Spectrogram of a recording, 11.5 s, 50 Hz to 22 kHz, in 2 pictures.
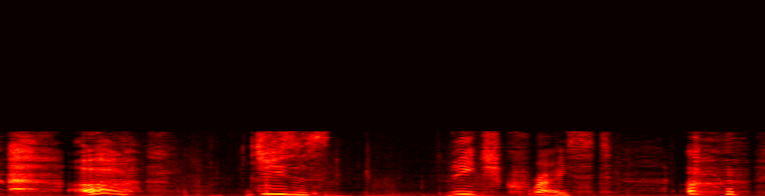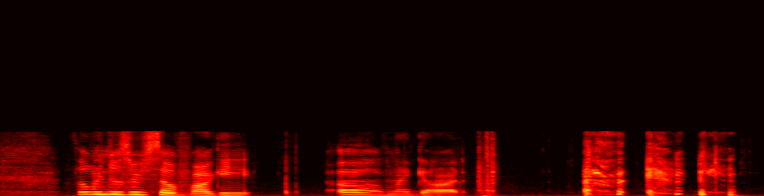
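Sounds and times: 
speech: 2.0s - 2.6s, 3.4s - 4.6s, 5.4s - 5.7s, 6.3s - 7.7s, 8.3s - 9.4s
harsh coughs with double bursts: 10.1s - 11.3s.

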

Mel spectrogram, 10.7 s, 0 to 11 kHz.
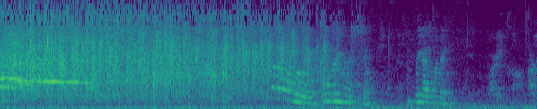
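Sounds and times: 
audience applause: 0.0s - 6.9s.

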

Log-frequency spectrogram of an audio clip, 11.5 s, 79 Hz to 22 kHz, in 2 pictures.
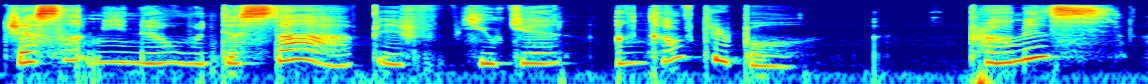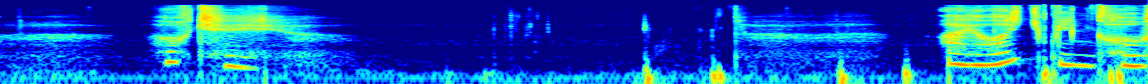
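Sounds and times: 
speech: 0.0s - 4.0s, 4.8s - 5.6s, 6.5s - 7.2s, 10.4s - 11.4s
faint hum: 0.0s - 11.4s
heartbeat thumps: 8.9s - 11.4s.

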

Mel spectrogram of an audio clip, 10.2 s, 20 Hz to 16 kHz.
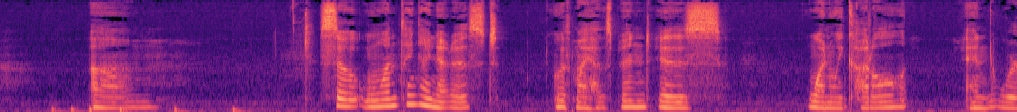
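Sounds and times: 
heartbeat thumps: 0.4s - 2.6s
speech: 0.9s - 1.7s, 3.2s - 7.3s, 8.1s - 10.1s.

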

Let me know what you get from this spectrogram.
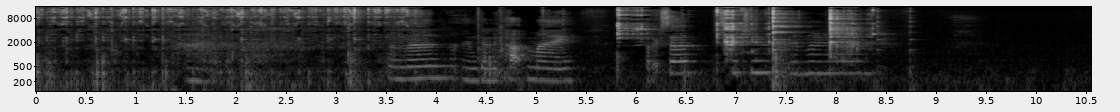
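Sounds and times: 
fork whisking ingredients with salt in a dish: 0.0s - 3.9s, 5.8s - 8.6s
speech: 3.7s - 5.5s, 6.1s - 8.5s.

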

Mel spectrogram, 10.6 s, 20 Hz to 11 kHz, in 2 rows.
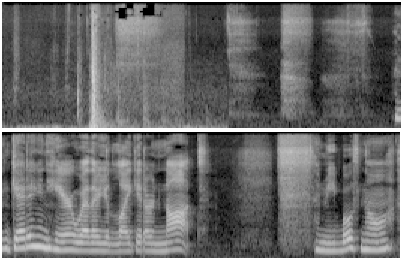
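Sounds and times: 
rattling rustle: 0.0s - 3.0s
door slamming shut: 1.0s - 2.5s
speech: 5.4s - 8.0s, 9.5s - 10.6s.

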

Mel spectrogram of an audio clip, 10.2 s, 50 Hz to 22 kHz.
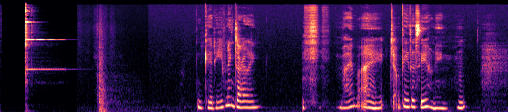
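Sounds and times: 
counter bell tapped at a confectionery shop counter: 0.5s - 1.4s
low rustling: 1.6s - 3.1s
soft thump: 1.9s - 2.7s
speech: 3.9s - 5.3s, 6.0s - 9.8s.

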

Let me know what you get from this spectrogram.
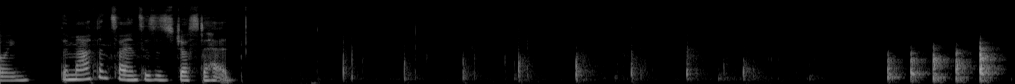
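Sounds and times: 
speech: 0.0s - 2.5s
footsteps: 2.8s - 8.6s
loud sharp knocks on a door: 8.9s - 10.1s.

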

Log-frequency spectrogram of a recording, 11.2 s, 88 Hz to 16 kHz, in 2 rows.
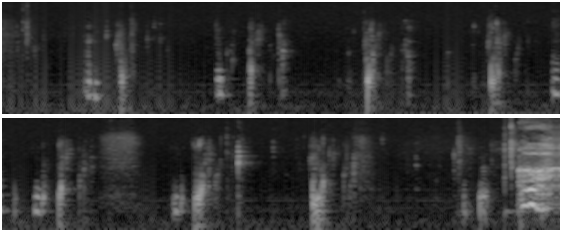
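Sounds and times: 
person gulping down a bottle of water: 0.2s - 4.2s, 4.8s - 6.6s, 7.3s - 9.4s, 10.1s - 11.0s
speech: 0.9s - 1.4s, 2.2s - 2.4s.

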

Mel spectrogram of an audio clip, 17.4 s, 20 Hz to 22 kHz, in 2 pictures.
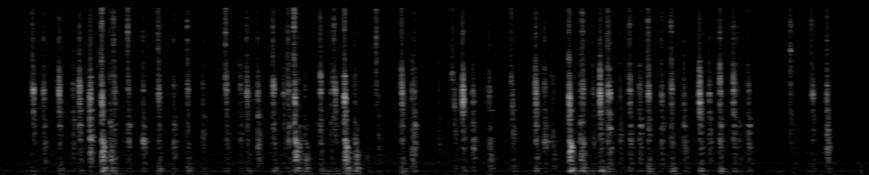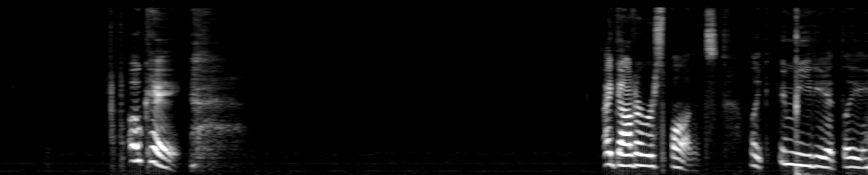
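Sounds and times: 
typing on a computer keyboard: 0.2s - 8.9s, 9.8s - 10.0s
speech: 10.1s - 10.5s, 14.8s - 17.3s.

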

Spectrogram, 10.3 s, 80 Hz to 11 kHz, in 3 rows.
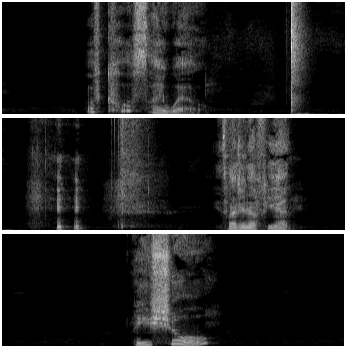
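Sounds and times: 
speech: 0.8s - 2.1s, 4.0s - 4.4s, 5.6s - 6.4s, 8.2s - 9.0s
slap to the face: 2.8s - 3.5s.

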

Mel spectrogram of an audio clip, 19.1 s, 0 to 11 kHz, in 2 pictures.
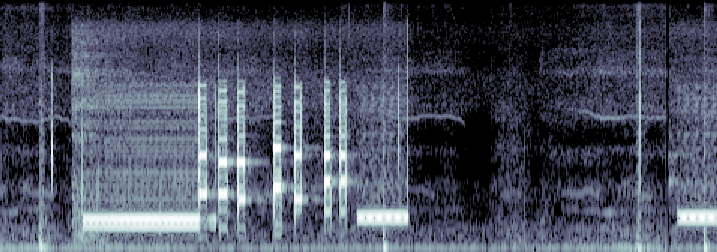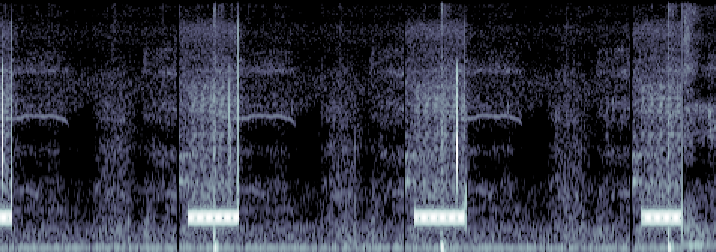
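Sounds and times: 
phone dial tone: 1.1s - 5.4s, 9.0s - 9.7s, 12.0s - 12.8s, 15.1s - 15.8s, 18.0s - 18.7s.

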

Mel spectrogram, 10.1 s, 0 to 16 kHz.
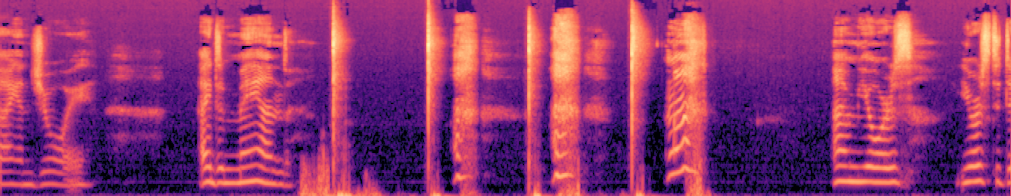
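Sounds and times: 
speech: 0.1s - 1.0s, 2.0s - 3.5s, 4.6s - 5.0s, 8.4s - 10.1s
hand slapping skin: 3.2s - 6.6s
person gasping or moaning: 4.4s - 7.2s.

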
